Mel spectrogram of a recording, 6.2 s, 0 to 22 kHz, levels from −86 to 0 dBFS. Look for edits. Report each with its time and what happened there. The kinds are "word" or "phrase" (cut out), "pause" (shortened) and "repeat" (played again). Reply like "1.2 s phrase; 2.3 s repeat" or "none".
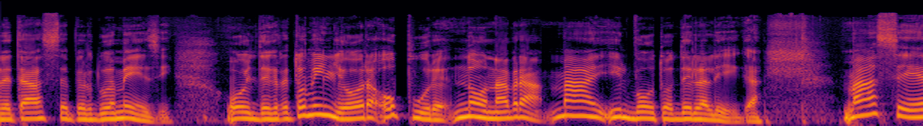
none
